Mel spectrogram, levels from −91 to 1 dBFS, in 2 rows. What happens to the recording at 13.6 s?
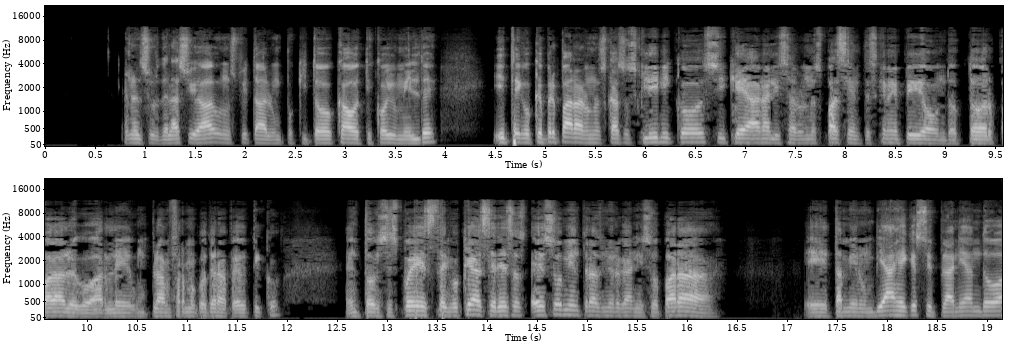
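At 13.6 s the speech is torn by a gritty burst of crackle, a processor overload crackle running from 13.24 s to 13.83 s. The processor fell behind and missed a few dozen audio deadlines in a row. Each miss drops in a tiny hard-edged gap of silence, and the spacing of those dropouts fits very short buffers of roughly a millisecond and a half. Strung together, they sound like tearing that stops once the load clears.

Underneath, the speech is already thinned, with nothing above 11.8 kHz. This is an adaptive stream at a lower bitrate, lasting from 5.81 s to 17.81 s. When the connection slowed, the stream switched without a gap to a much leaner encoding. The sound points to a move from AAC-LC at around 96 kbit/s down to HE-AAC at around 16 kbit/s, which removes the top end and rebuilds it artificially.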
